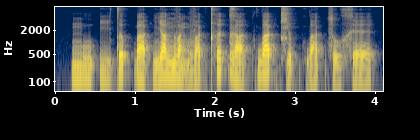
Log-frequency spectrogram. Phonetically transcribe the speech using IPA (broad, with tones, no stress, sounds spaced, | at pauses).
m u˨˦ ʔ i˨˩ t̪ ə˦˥ p̚ ɓ a˨˩ k̚ ɲ a˧ n v a̰˧˨ ŋ v a˨˩ k̚ t̪ʰ ə˦˥ t̚ ɣ a˨˩ t̚ k w a˦˥ k̚ t͡ɕ ə˨˩ p̚ h w a˨˩ k̚ s o˨˩ x ɛ˨˩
